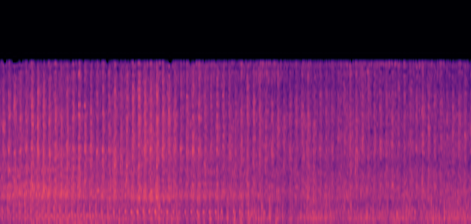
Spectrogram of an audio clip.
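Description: Small wooden fishing boat's engine running steadily under way, with a rapid, even knocking beat.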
